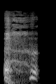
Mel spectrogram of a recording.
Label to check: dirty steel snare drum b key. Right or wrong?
Wrong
